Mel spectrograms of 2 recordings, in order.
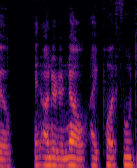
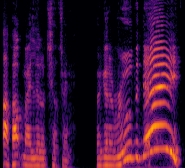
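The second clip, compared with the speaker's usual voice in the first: swarm queen voice; 7 dB louder than usual. Pretend. Calling eggs to hatch.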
